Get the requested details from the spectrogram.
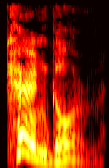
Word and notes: cairngorm: British English

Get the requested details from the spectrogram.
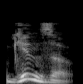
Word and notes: ginzo: British English

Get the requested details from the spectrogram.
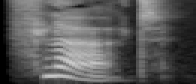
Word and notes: flirt: British English

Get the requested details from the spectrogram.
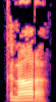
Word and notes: kannada: British English

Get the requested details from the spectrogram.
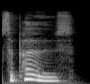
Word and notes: suppose: British English

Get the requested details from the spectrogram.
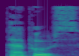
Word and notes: pappoose: British English

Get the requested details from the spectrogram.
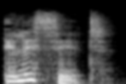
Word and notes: illicit: British English

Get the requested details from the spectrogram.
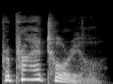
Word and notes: proprietorial: British English

